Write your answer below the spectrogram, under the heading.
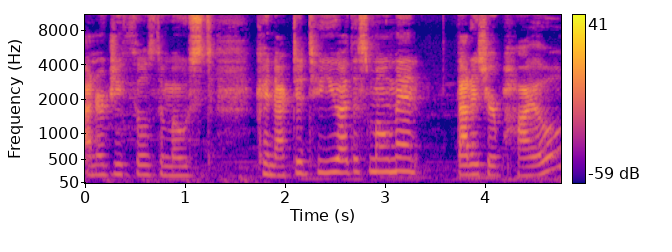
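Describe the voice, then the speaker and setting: The voice shows ordinary pitch variation. Music plays in the background. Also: woman. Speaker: tarot reader. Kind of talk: tarot reading. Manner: fast; casual, hesitant with ums.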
